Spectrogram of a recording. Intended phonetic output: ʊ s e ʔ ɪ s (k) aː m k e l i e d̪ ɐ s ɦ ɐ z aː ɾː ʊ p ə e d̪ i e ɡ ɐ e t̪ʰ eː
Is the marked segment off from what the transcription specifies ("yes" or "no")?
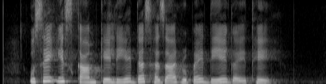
no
